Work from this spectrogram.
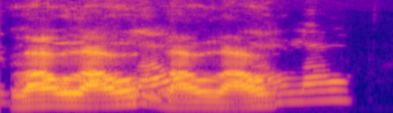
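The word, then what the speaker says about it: laulau: Lao lao, Lao lao lao.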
